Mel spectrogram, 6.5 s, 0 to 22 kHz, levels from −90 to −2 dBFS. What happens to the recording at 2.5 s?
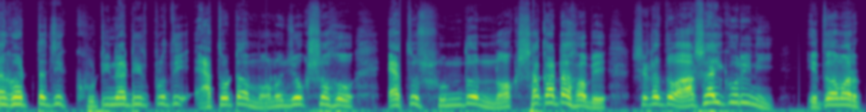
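Periodic USB or driver dropouts run from 1.0 s to 6.0 s, so 2.5 s falls inside that stretch, midway between two of the losses. About once a second, something blocks the audio driver or USB bus, and a few milliseconds of speech are skipped outright rather than filled with silence. Each skip splices the waveform together abruptly, giving a short tick, and the roughly seven evenly spaced ticks are audible only while speech is present.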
